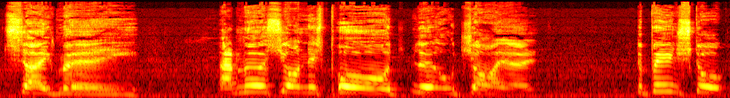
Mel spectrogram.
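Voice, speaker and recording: A man's voice: very high voice, creaky, bright, forceful tone, pitched above the performer's own voice, exaggerated voice. A man voicing a huge child-eating giant who bellows and begs in panic.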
